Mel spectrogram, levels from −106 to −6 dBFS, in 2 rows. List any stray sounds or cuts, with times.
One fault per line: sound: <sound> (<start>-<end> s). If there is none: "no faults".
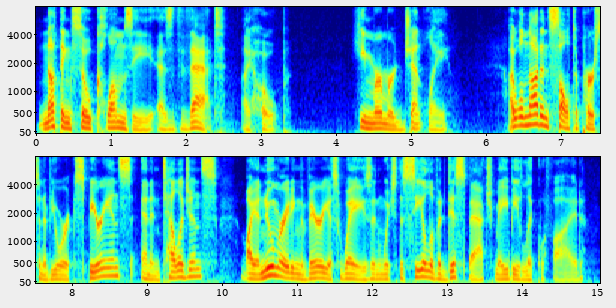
no faults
